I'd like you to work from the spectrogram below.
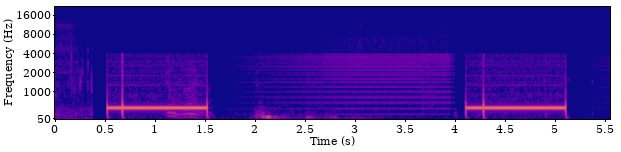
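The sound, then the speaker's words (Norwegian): A telephone ringback tone as a call from Aftenposten is placed to Herbjørn Hansson: two long, steady beeps about a second each, separated by a pause of a few seconds with a faint hum on the line. “Vi, eh, vi kan prøve å ringe han.”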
